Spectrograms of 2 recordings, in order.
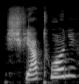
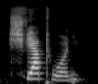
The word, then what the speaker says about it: Światłoń: Es würde eigentlich Światłoń heißen. – Nochmal? – Światłoń. – Okay. – Ja, ist ein bisschen schwierig zu aussprechen. Aber in der deutschen Schreibweise ist einfach Sviathlon.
